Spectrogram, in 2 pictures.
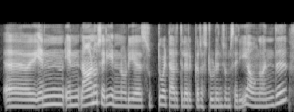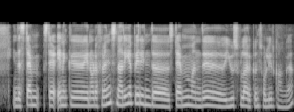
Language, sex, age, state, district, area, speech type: Tamil, female, 18-30, Tamil Nadu, Nilgiris, urban, spontaneous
